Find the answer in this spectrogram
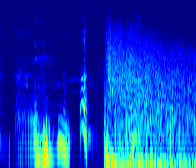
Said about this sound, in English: That's a rocket launcher. I thought it was a cannon. Thanks for shooting me with that.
